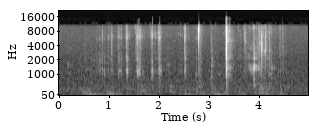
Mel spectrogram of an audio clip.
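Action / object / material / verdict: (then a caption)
scrape / bar of soap cut with a metal blade / soap / none. A solid purple bar of soap, held in the hand, is shaved into flakes with a metal utility knife blade. Quiet, bright, crisp scraping clicks and ticks come in an irregular run, with a few sharper louder snaps toward the end. Each stroke dies away almost instantly.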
